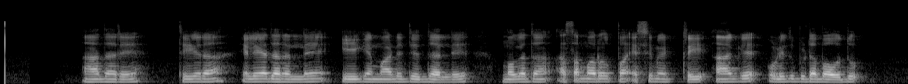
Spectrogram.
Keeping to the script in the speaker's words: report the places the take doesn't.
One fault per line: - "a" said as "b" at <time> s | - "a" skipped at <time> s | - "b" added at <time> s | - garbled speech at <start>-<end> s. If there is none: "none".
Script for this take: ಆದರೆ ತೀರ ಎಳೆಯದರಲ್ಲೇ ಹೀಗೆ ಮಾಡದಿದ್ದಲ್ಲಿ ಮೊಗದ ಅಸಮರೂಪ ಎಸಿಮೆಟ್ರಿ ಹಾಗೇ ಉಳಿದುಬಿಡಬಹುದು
none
